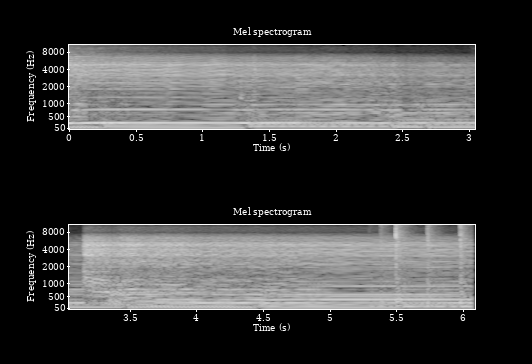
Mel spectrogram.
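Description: Stoner/doom metal: heavily distorted electric guitar and bass holding long, sustained chords that change every second or so. Drum hits come back in near the end.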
